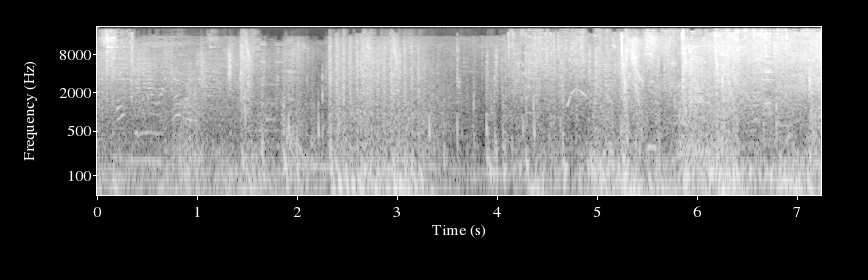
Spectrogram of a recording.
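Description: Rapid bursts of gunfire crackle through a competitive shooter video game match at a FACEIT League esports event, with dense clattering shots throughout, loud and steady under excited caster commentary.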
